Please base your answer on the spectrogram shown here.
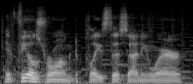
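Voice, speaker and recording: A video host reviews a film from a script, sounding casual, wry and opinionated. His low voice keeps fairly even intonation at a moderate pace, with faint music behind the voice-over.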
